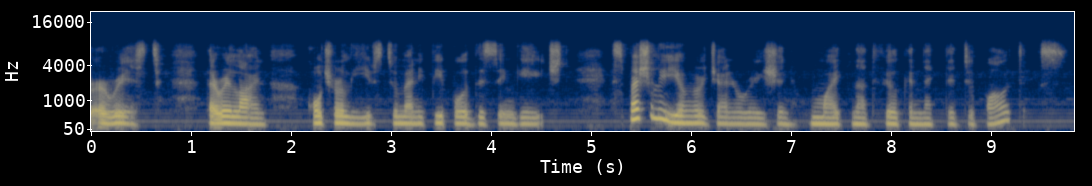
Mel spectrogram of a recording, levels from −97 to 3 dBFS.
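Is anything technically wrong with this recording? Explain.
Yes, there are two playback faults on a call path that, judging by the top end stopping near 8 kHz, fits a wideband Opus link.

At 1.55 s there is a skip ahead. About a second of queued speech was dropped, either on the way or by the jitter buffer overflowing, and playback resumed from audio already waiting. The two sides are butted together with no filler, so the speech jumps abruptly and a chunk is simply gone.

From 1.65 to 3.27 s there is a jitter buffer speed-up. Still holding more audio than its target, the buffer repeatedly cut out short pitch-period slices, removing roughly a third of a second in total. The speech runs at 119% speed with unchanged pitch and sounds rushed.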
